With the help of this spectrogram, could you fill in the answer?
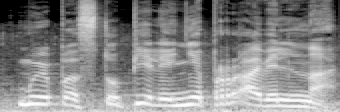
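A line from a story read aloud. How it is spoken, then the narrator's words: Pleading. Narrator (Russian): взмолился Эперлиант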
